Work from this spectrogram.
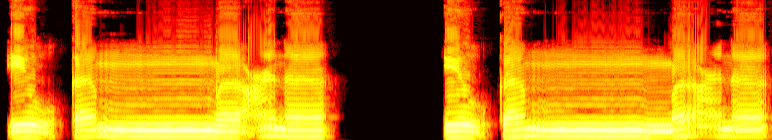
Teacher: Karena ba-nya kita masukkan ke huruf mim, kemudian mimnya bertasydid. Mim bertasydid dibaca dengan dengung.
